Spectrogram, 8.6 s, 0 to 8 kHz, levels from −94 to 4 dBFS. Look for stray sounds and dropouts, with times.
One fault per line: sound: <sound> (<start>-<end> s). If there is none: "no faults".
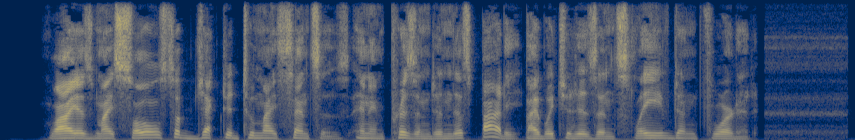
no faults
